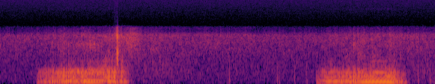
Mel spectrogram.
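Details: Snoring from the speaker's uncle while asleep: two loud, low, rattling snores on the in-breath, about four seconds apart, with quiet pauses between them in a small room.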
